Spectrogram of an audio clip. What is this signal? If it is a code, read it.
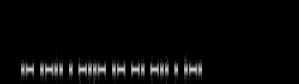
Morse code, heard as a keyed tone, about 52 wpm, 700 Hz. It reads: ALEXANDER
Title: USA Common Names - 50wpm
